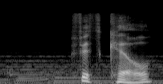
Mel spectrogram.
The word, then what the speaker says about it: fidchell: This was Fitchell, pronounced something like Fifth Kell, a game whispered about in epic sagas and heroic tales often played by legendary kings and warriors.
